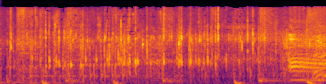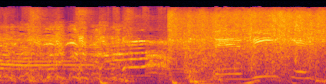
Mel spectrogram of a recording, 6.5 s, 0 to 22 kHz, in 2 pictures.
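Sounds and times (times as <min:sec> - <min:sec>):
churning sloshing water and bubbling in a swimming pool: 0:00.0 - 0:02.9, 0:04.9 - 0:06.5
speech: 0:02.9 - 0:03.3
laughter: 0:02.9 - 0:05.0
person falling into a swimming pool with a splash: 0:04.9 - 0:06.5.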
